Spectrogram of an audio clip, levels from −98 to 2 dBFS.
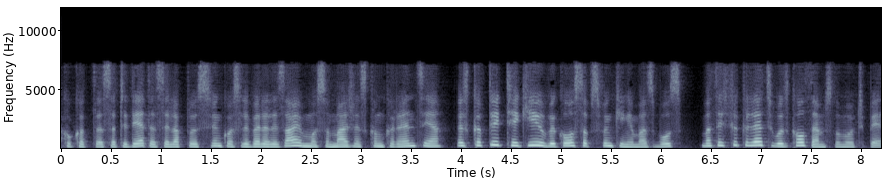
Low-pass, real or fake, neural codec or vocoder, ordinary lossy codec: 7.2 kHz; fake; codec, 16 kHz, 0.2 kbps, FocalCodec; MP3, 48 kbps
